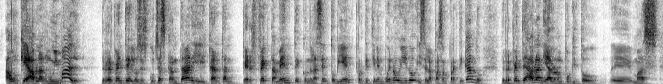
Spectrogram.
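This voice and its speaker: A man's voice: fairly high pitch, lively intonation, normal speed, hardly any pauses. A man giving a casual spoken English lesson, chatty with lots of fillers. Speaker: English teacher.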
